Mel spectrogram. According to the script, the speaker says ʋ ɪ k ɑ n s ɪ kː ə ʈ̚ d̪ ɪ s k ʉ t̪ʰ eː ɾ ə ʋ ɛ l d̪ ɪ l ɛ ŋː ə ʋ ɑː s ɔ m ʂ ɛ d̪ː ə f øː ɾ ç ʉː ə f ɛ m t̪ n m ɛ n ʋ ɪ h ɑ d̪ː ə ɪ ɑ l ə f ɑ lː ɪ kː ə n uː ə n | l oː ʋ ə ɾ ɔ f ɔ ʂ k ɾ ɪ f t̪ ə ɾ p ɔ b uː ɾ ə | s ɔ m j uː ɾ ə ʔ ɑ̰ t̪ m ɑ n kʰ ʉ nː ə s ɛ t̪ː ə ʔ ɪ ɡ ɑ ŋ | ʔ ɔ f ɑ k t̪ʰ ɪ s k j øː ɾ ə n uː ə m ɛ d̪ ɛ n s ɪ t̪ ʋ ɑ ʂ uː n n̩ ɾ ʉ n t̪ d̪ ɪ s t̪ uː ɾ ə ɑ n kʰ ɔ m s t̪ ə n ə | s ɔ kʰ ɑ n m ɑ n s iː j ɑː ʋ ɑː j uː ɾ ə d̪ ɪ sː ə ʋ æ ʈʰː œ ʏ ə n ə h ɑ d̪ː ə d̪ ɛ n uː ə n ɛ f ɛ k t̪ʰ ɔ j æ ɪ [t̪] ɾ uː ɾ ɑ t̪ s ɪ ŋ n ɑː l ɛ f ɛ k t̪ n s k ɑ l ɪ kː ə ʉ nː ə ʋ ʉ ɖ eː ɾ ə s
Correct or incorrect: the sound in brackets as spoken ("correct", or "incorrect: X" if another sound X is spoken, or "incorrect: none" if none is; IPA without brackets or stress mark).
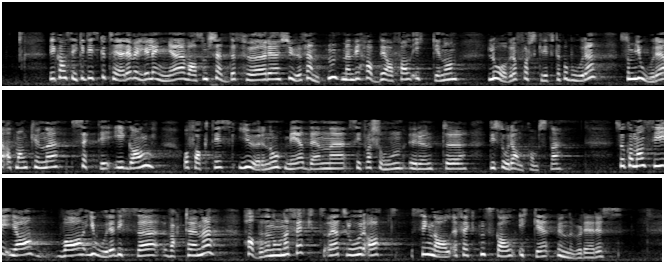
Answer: incorrect: t̪ʰ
